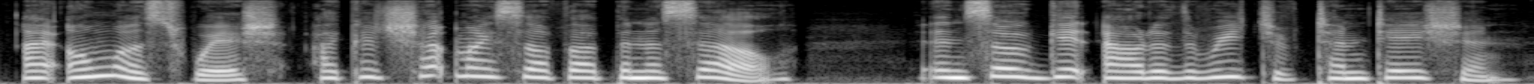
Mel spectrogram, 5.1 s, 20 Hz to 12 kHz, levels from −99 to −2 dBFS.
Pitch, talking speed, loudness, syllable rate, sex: 265 Hz, 235 wpm, -15 LUFS, 5.5 syllables/s, female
